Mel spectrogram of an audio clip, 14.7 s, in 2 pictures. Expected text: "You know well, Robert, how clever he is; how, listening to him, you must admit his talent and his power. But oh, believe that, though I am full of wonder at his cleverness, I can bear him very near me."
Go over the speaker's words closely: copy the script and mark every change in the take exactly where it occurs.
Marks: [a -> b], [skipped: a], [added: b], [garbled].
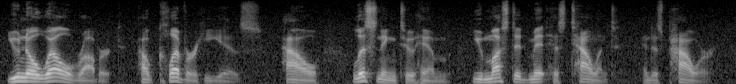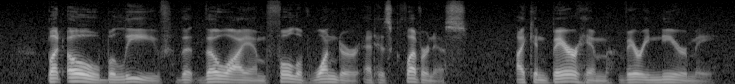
"You know well, Robert, how clever he is; how, listening to him, you must admit his talent and his power. But oh, believe that, though I am full of wonder at his cleverness, I can bear him very near me."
